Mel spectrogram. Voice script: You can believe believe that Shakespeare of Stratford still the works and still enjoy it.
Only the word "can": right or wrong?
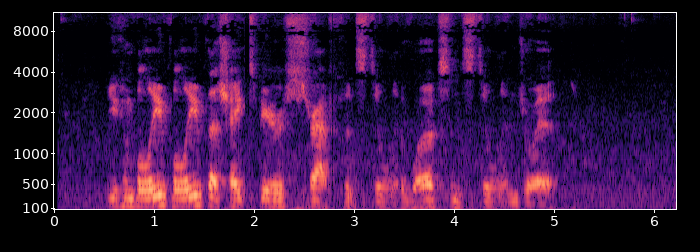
right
